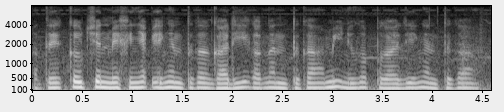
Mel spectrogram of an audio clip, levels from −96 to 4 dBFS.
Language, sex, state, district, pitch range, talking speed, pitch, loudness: Wancho, male, Arunachal Pradesh, Longding, 160-175 Hz, 195 wpm, 170 Hz, -16 LUFS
